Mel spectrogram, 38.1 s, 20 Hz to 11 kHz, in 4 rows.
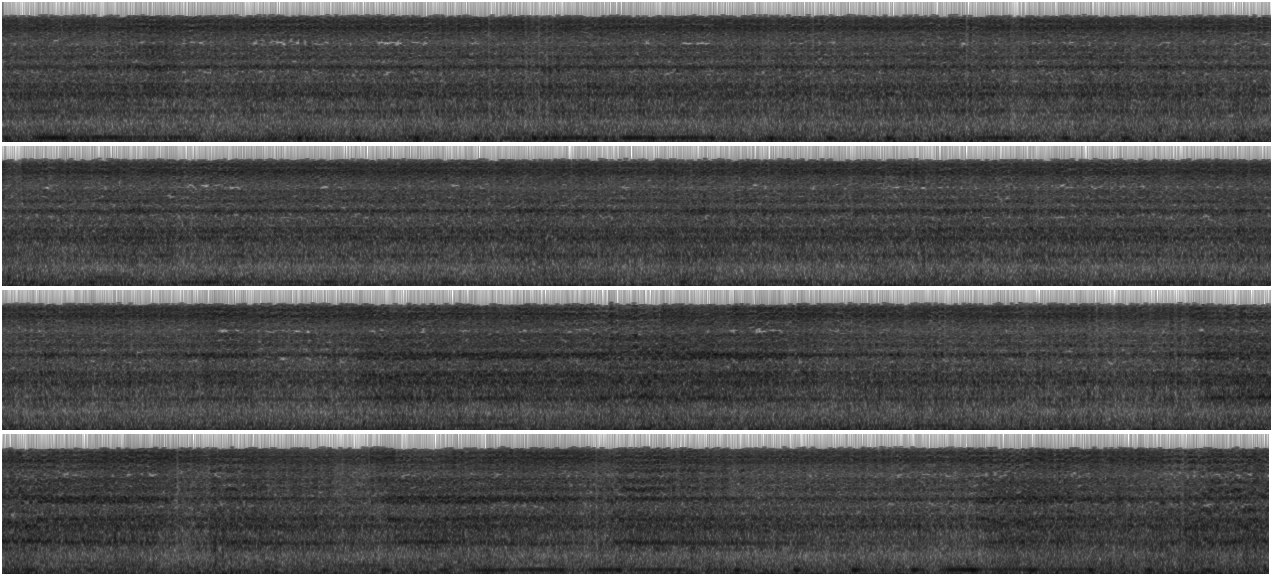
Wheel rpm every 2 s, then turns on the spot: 200, 190, 200, 200, 200, 200, 200, 200, 200, 200, 200, 200, 200, 200, 200, 200, 200, 200, 190.
none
